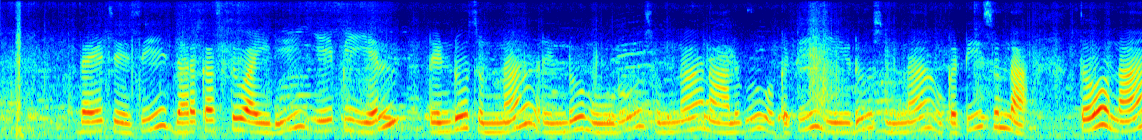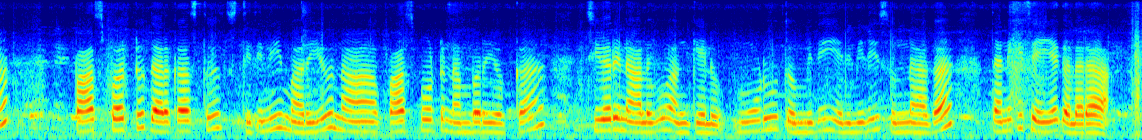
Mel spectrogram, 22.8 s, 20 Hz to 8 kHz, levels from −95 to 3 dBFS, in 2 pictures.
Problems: constant background noise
